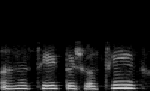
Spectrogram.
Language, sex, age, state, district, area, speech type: Kashmiri, female, 30-45, Jammu and Kashmir, Shopian, rural, conversation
